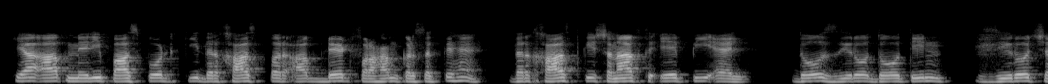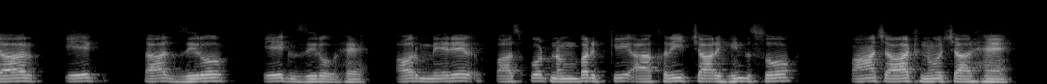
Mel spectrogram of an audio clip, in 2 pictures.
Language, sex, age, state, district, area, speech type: Urdu, male, 30-45, Bihar, Darbhanga, rural, read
